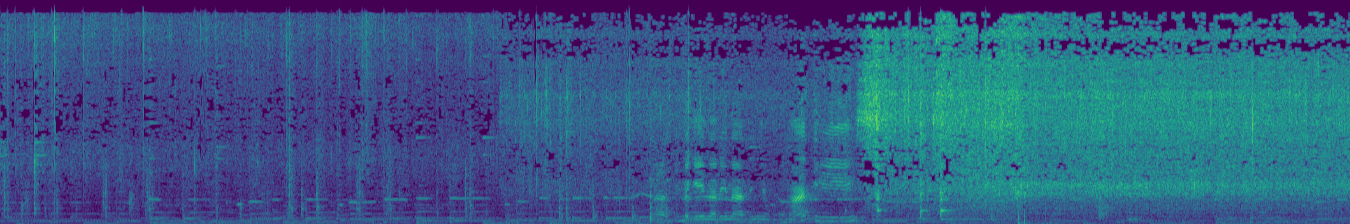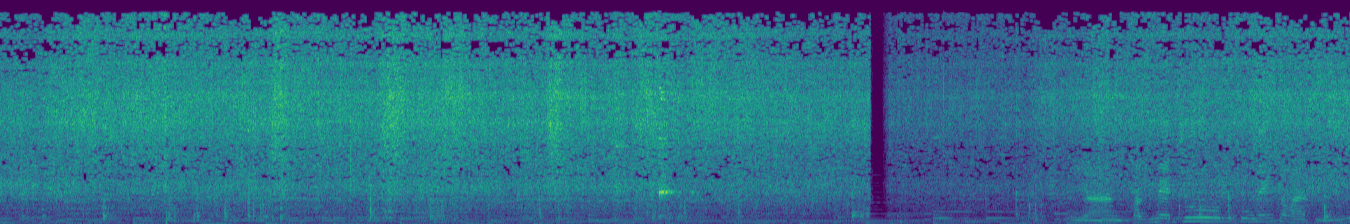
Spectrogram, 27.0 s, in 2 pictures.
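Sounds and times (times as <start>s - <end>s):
vegetables sizzling in oil: 0.0s - 27.0s
spatula scraping a wok: 13.6s - 22.2s.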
